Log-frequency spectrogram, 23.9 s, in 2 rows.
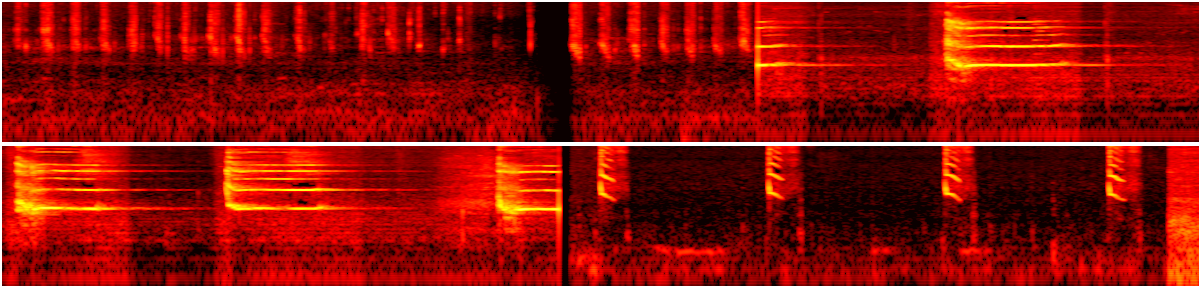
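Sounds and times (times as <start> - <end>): rabbit chewing: 0.0 - 7.6
quick falling squeaks: 23.0 - 23.4.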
